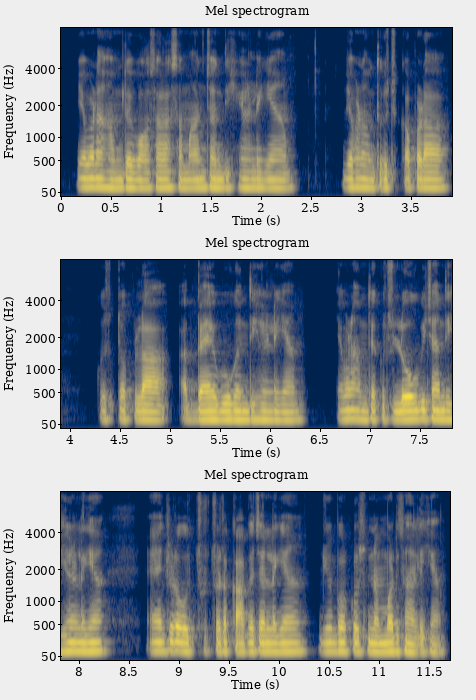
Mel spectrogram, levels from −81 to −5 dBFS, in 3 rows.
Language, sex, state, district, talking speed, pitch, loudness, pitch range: Hindi, male, Uttarakhand, Tehri Garhwal, 225 wpm, 105 Hz, -20 LUFS, 105-110 Hz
